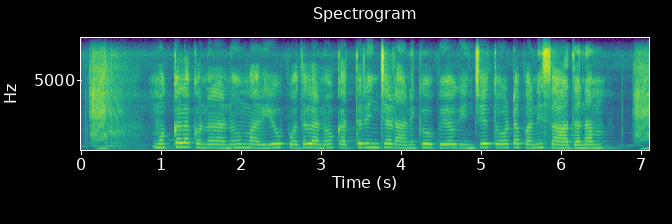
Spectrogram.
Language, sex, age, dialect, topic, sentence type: Telugu, male, 18-24, Southern, agriculture, statement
